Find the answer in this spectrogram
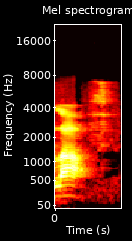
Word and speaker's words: laugh: And you got the words like, for example, look at the verb laugh. It's spelled Laugh, right? But the final sound is an F.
